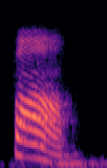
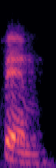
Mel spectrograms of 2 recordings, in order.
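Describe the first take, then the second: First: It is said with a French pronunciation. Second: It is said with an English pronunciation. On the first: The speaker calls it right. "wife is called femme" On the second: The speaker calls it wrong. "not femme. If we had to pronounce this word in English"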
